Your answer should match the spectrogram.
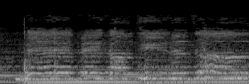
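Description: Sung ilahi, an Islamic devotional song, with the melody carried by voice over a steady low held drone.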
